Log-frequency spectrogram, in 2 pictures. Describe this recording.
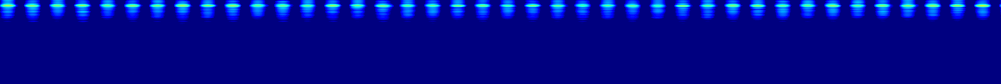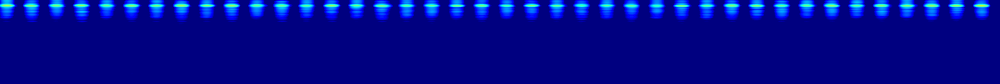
tick-tock between seconds of a wristwatch.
